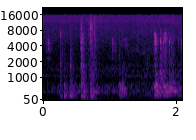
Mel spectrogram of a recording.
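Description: Metal bar clamp being fitted and adjusted: a few faint, short clicks and rattles as the sliding jaw moves along the steel bar and the screw handle is handled, the last of them near the end.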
